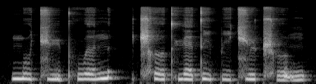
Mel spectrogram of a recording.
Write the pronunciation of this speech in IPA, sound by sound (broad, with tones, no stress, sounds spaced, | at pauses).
m u˥˩ t͡ɕ y̰˨˩ pʰ w ə˧˥ n | ʈ͡ʂʰ ɤ˥˧ t̪ʰ ɥ ɛ˥˧ t̪ i˥˩ p i˧˥ t͡ɕ y˥˩ ʈ͡ʂʰ ʊ̰˨˩˦ ŋ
